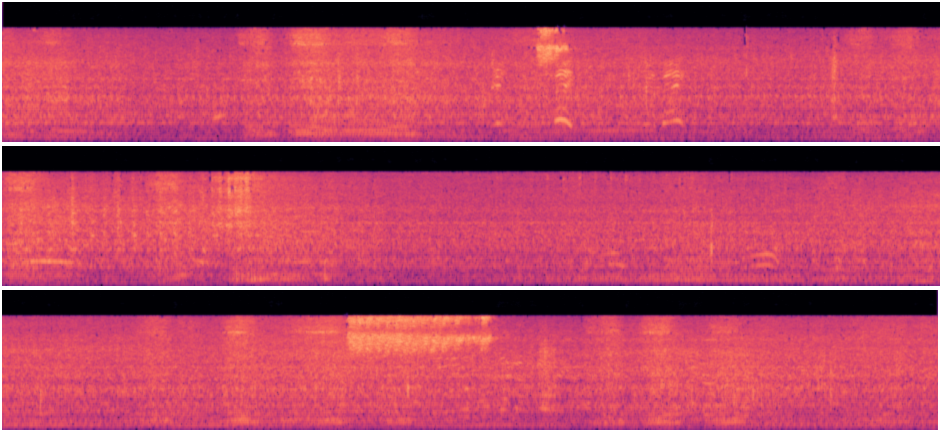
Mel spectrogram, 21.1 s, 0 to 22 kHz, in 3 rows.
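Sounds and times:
buggy engine running at low revs: 0:00.0 - 0:21.0.

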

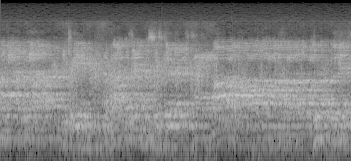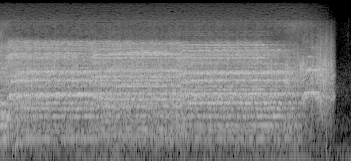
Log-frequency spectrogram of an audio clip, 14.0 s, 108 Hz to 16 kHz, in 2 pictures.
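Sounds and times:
folk group singing in harmony: 0:00.0 - 0:13.1.

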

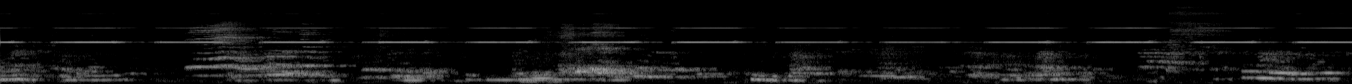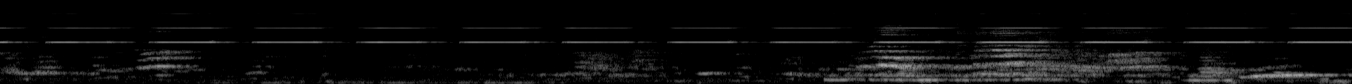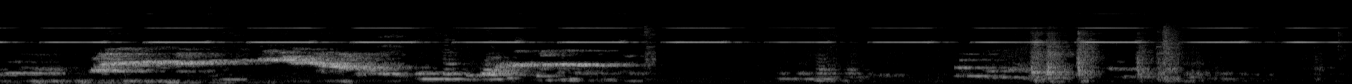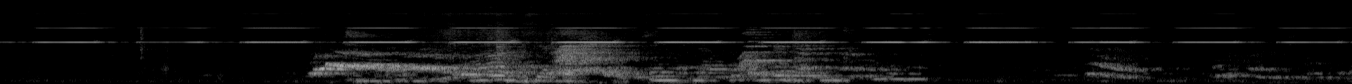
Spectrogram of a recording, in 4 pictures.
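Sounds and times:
voices: 0:00.0 - 0:54.0.

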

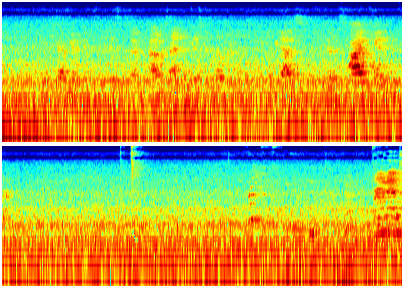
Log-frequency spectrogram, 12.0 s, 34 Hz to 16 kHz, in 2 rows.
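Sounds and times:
room low hum: 0:00.0 - 0:12.0.

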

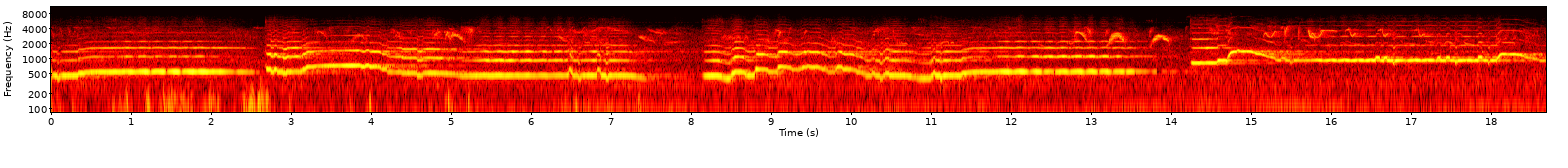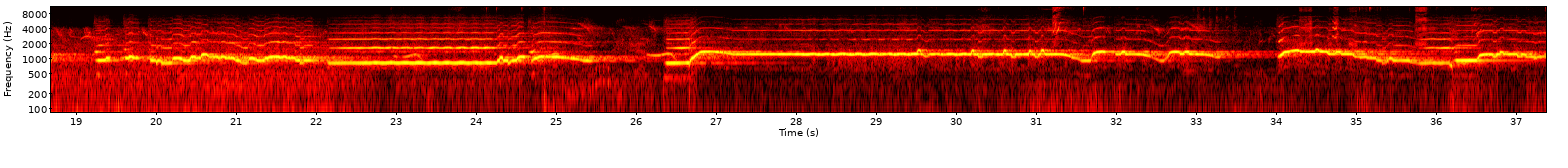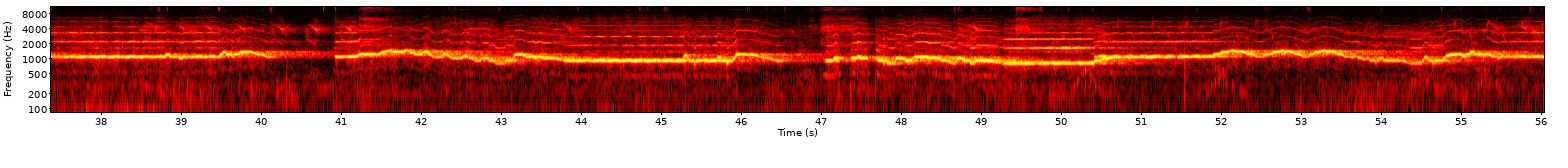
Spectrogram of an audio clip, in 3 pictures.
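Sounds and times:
flute playing slow melody: 0:00.0 - 0:56.0.

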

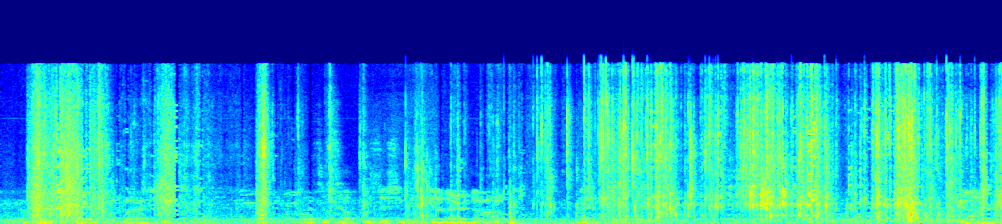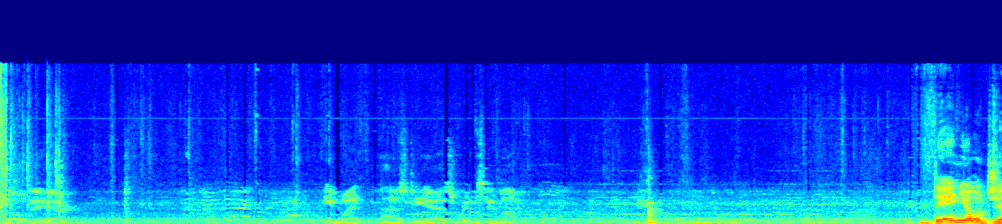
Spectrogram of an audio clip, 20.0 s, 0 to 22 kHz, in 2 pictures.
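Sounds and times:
plastic wrapper crinkling and tearing: 0:00.3 - 0:10.7.

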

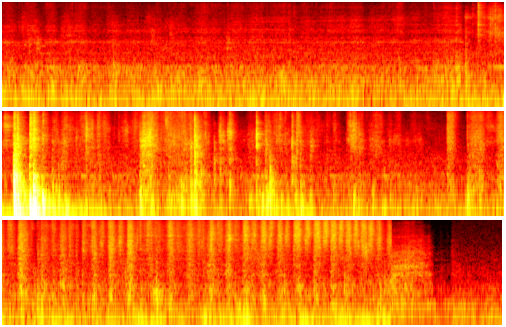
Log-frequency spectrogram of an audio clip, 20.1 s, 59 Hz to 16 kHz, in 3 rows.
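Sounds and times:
toothbrush scrubbing leather: 0:12.6 - 0:18.6.

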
